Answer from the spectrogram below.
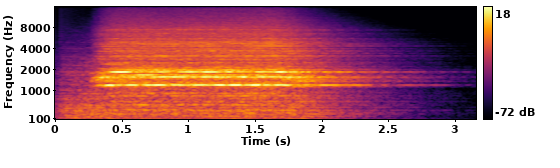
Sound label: Whistle, Train; OpenBVE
